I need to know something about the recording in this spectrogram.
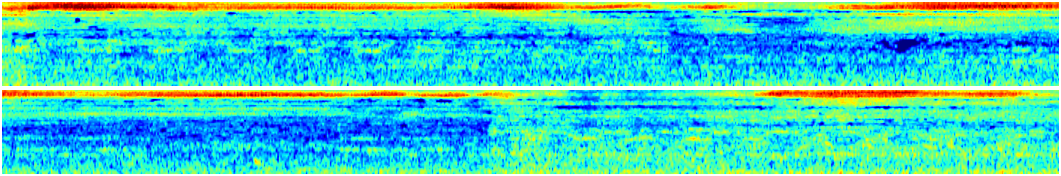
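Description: Carbon-steel knife blade being ground on a bench grinding wheel: a steady high hiss of abrasion that swells and eases as the blade is pressed and moved along the wheel, dipping briefly a few seconds before the end.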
